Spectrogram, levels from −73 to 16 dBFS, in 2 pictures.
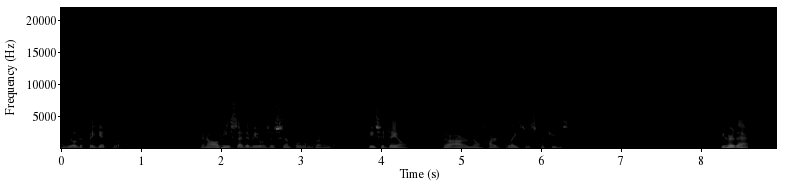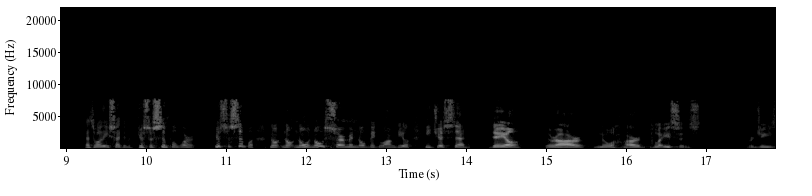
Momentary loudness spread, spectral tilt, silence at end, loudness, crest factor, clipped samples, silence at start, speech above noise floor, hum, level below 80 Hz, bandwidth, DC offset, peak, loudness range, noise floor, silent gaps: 26 LU; -1.5 dB/octave; 0 s; -36 LUFS; 26 dB; under 0.1%; 0.05 s; 42 dB; none; -76 dBFS; 8 kHz; under 0.1%; -14 dBFS; 23 LU; -81 dBFS; 1.38-1.57 s, 7.01-8.05 s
